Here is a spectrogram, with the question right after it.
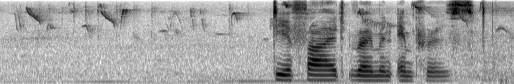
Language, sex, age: English, female, 20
